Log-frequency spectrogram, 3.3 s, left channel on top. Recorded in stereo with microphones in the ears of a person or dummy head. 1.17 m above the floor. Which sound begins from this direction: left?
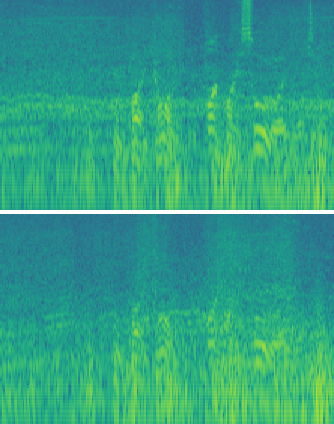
A man speaking, at 1.1 s.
